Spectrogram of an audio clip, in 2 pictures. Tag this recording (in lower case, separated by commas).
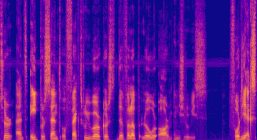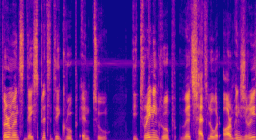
speech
